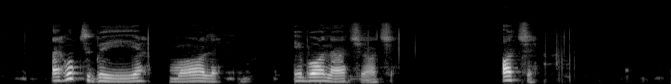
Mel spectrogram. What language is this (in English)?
Igbo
